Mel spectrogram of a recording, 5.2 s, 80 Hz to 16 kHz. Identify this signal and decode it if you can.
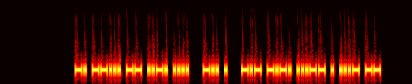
Morse code, heard as a keyed tone, about 43 wpm, 700 Hz. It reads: N7MFH DE KC3EVM
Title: USA Callsign DE Callsign 45wpm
